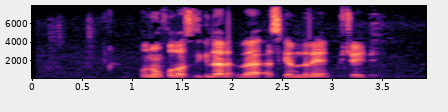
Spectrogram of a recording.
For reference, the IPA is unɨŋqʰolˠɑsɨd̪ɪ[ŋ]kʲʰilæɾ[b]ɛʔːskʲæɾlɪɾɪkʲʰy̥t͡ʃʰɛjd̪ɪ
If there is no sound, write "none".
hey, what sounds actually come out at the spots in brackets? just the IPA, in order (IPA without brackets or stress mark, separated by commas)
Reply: none, v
